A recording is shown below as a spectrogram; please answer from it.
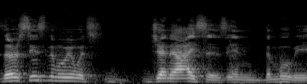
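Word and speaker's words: Genisys: It's pronounced Genysis.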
